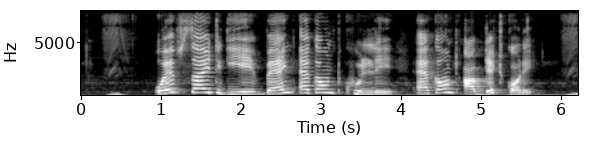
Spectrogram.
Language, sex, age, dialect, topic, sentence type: Bengali, female, <18, Western, banking, statement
